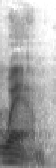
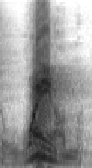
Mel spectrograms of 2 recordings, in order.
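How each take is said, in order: First: The word is said flatly, without extra force. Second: The word is said loudly with exclamatory force. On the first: The speaker calls it wrong. "you said that wrong" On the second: The speaker calls it right. "Because that has an exclamation point at the end"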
